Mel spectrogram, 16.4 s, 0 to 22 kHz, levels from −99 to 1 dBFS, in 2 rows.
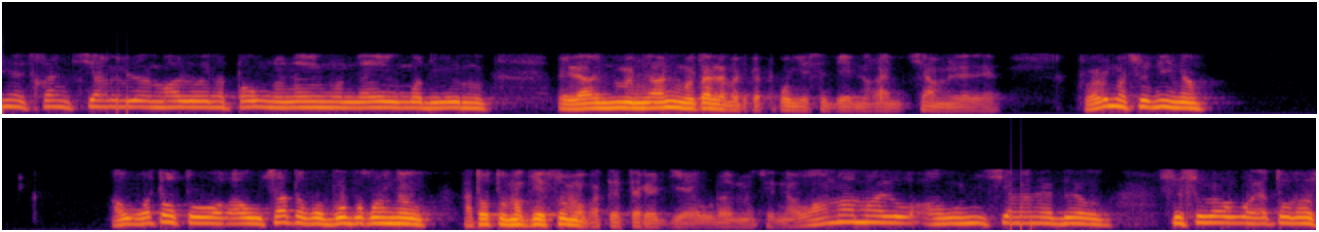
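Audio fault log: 0.66–0.78 s and 14.52–14.64 s, chunks out of order: two brief jumbled stutters. In each, a 60 ms chunk plays one chunk late, after the piece that should follow it. Nothing is missing, but the wrong order leaves three hard joins.
5.50–5.52 s, loud pop: a single sharp pop, peaking around 5 dB above the speech, while the speech continues beneath it. The likely cause is a sudden voltage step or pulse, as from a switch, static or a driver glitch, added to the signal and briefly shaped by the following circuitry. The clip runs through the narrowband AMR-NB path at 12.2 kbps, with nothing above 3.8 kHz.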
